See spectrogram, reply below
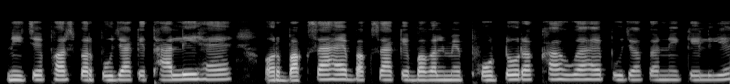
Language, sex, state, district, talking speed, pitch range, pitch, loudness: Hindi, female, Jharkhand, Garhwa, 180 wpm, 205-230 Hz, 210 Hz, -19 LUFS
